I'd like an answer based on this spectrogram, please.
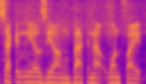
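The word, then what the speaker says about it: II Neo Zeong: the way that's pronounced second Neo zong back in that one fight there's a two in front of it a Roman numeral 2 and it's pronounced second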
